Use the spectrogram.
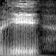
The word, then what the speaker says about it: he: The 6 sounds are, su, pronounced like shh with a deep sigh, which is associated with the liver, he, pronounced like her with a yawn, which is associated with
